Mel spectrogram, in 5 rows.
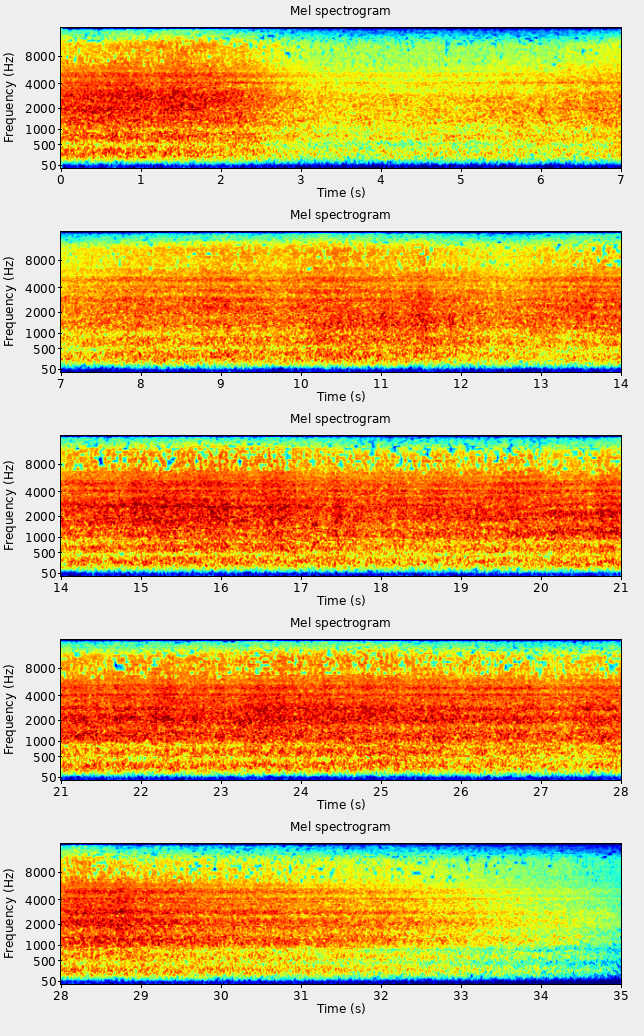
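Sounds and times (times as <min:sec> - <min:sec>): surf crashing on shore: 0:00.0 - 0:35.0.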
